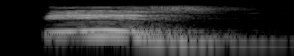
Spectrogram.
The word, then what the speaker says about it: page: Fourth word है हमारे पास पेज, PAGE। इसमें भी लास्ट में ई है और इससे पहले कॉन्सोनेंट है। तो इसमें ए का प्रोनाउंसिएशन जो है वो लॉन्ग ए हो रहा है।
